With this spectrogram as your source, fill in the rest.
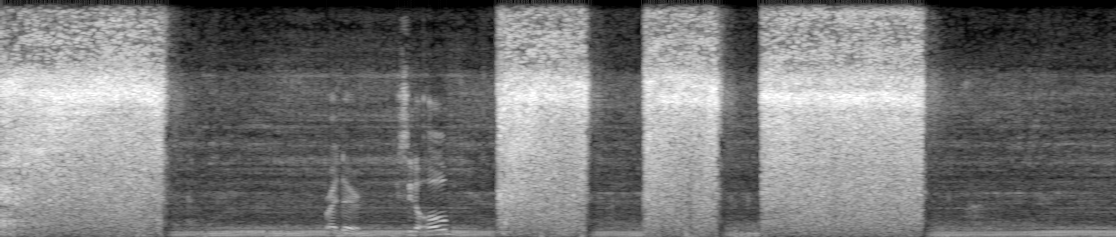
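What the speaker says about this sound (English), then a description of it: "I'm going to hit it with steam and show you how we clean it." Loud bursts of steam cleaner hissing as it cleans a car badge or emblem, several long blasts with pauses between them, while someone speaks briefly between sprays.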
